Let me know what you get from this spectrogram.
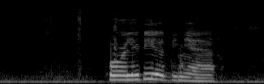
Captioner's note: speaking French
